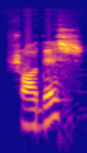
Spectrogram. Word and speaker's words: স্বদেশ: নিয়ম 2 আমরা বলতে পারি শব্দের শুরুতে ব্যঞ্জন বর্ণের গোড়ায় ব ফলা আসলে ব এর উচ্চারণ হয় না। যেমন উদাহরণস্বরূপ আমরা বলতে পারি স্বাধীনতা, জ্বালানি, স্বদেশ ইত্যাদি।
